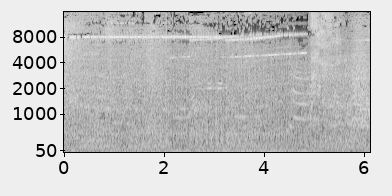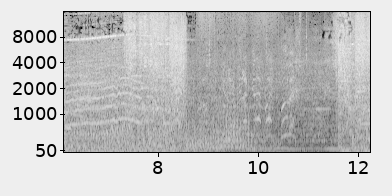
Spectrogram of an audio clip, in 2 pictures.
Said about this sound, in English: like just like this viscerally cool moment is uh, when the helicopter pilot kills all the zombies with uh, the helicopter blades. The turbine's just like yeah, yeah.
